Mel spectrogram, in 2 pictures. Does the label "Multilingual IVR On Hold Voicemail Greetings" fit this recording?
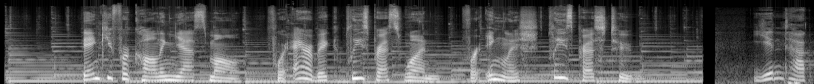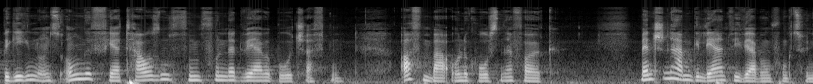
Yes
